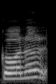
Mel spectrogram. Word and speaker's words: colonel: His father was blank in the air force, his father was कर्नल, कर्नल इन the air force. दो कर्नल है, एक spelling हम already जानते हैं, COLONEL, जो कि एक रैंक है, राइट, आर्मी में, करेक्ट।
